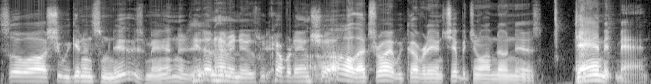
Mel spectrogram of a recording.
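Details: Adult male speakers, casual conversation; normal speech.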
